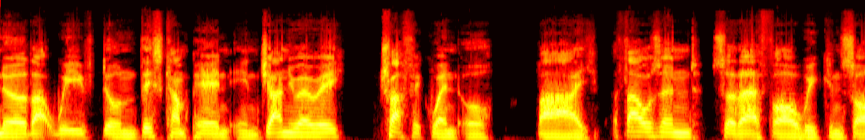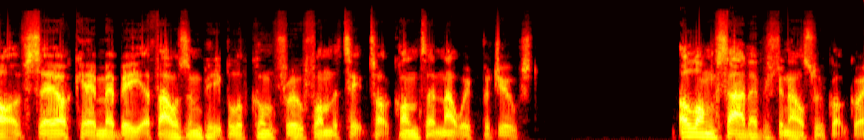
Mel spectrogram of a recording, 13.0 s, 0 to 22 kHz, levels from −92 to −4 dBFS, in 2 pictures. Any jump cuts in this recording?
no; 0 cuts

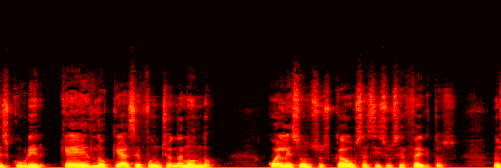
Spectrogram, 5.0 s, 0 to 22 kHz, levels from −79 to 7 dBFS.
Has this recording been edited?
yes; 1 cut; at 1.8 s

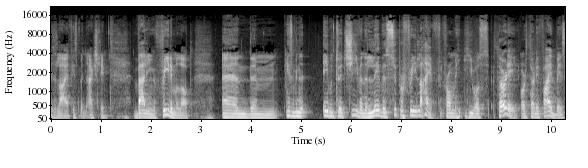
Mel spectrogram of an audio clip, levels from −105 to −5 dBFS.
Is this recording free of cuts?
no; 3 cuts; at 4.8 s, 7.8 s, 8.7 s

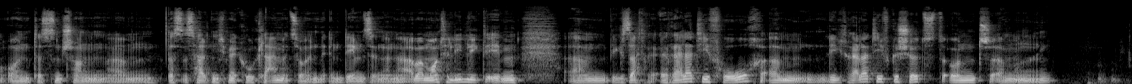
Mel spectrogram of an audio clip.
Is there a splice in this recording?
no; 0 cuts

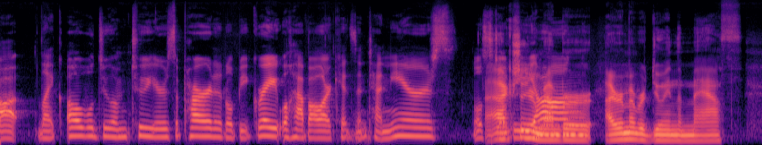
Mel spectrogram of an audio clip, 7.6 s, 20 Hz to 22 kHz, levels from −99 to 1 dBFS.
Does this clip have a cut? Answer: no; 0 cuts

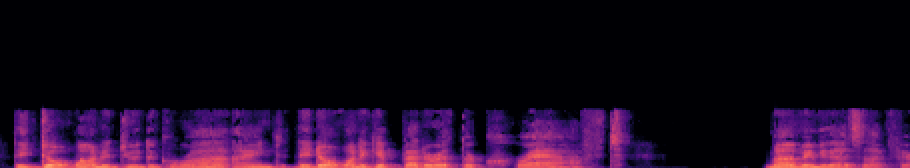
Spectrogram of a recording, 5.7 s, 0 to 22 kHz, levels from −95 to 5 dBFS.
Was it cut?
no; 0 cuts

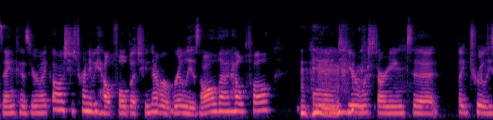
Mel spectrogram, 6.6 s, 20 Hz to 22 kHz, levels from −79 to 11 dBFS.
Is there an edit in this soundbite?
no; 0 cuts

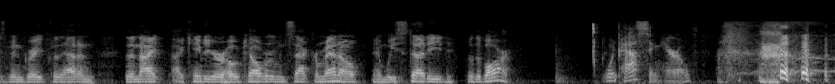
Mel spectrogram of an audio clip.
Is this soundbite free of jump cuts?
no; 5 cuts; at 1.3 s, 2.0 s, 3.6 s, 4.6 s, 6.2 s

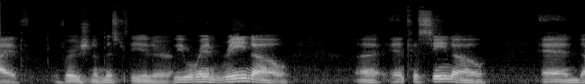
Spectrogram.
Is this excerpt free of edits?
no; 3 cuts; at 1.2 s, 1.7 s, 4.0 s

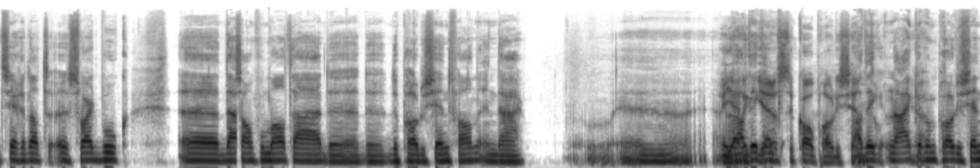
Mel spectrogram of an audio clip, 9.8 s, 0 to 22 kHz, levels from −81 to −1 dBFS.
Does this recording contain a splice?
yes; 2 cuts; at 2.4 s, 3.2 s

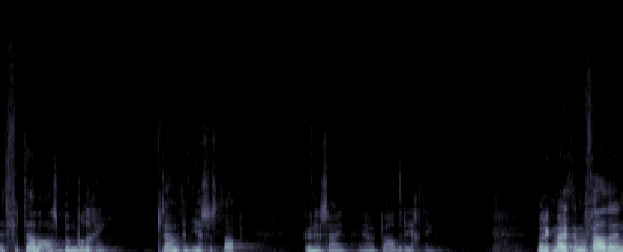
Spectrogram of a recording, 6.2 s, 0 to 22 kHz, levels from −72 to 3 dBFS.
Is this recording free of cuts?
no; 1 cut; at 1.6 s

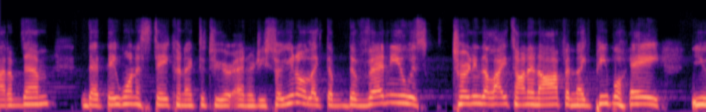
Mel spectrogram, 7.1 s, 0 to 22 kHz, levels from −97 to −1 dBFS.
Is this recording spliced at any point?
no; 0 cuts

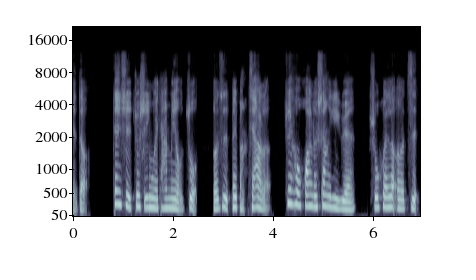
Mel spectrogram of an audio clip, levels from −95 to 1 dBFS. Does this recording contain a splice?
yes; 1 cut; at 4.0 s

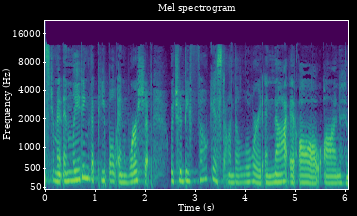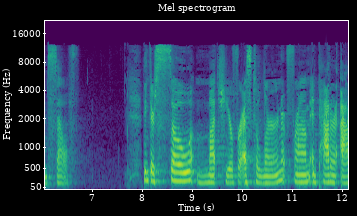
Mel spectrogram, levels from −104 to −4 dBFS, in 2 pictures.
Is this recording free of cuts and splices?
yes; 0 cuts

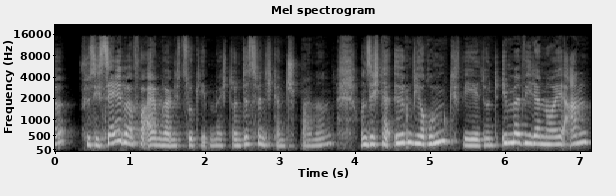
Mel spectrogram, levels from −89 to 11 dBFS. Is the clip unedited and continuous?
yes; 0 cuts

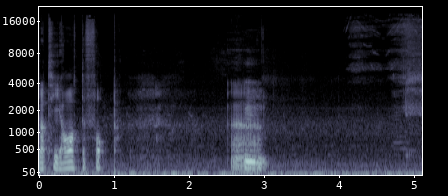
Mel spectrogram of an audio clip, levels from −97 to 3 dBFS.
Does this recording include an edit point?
no; 0 cuts

